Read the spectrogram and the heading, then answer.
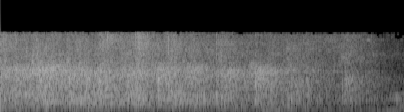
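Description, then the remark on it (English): A crowd claps steadily for about four seconds, a dense, even patter of many hands, slowly tapering off toward the end. “They're still nervous, but I think they should have a round of applause.”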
